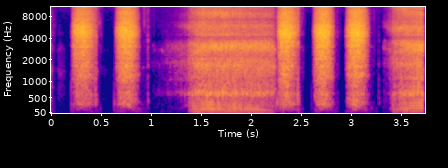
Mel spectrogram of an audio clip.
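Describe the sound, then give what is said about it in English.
A voice imitates a grizzly bear sniffing around a huge pumpkin: two sharp sniffs, a long rumbling snort-like growl, then three quick sniffs in a row and another breathy inhale, all fairly loud. “There was the grizzly bear, and that grizzly bear walked around the huge pumpkin, smelling and sniffing.”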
